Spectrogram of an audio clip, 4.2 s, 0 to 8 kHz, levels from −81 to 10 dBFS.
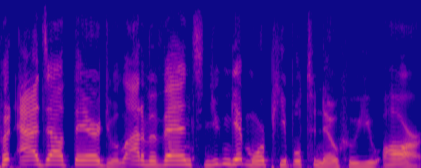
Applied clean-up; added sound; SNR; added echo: none; none; none; none.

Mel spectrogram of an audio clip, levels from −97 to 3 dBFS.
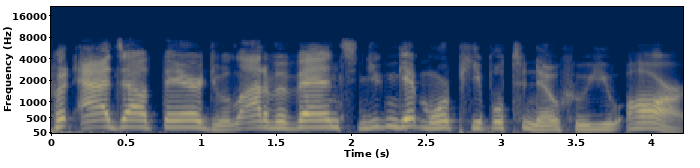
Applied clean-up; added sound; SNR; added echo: neural mask model Resemble Enhance denoiser.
